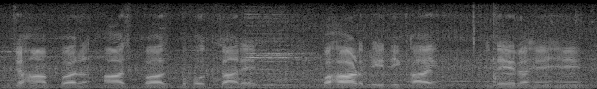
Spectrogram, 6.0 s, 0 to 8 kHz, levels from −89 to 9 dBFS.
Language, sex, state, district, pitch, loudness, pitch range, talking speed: Hindi, male, Bihar, Jamui, 105 Hz, -28 LUFS, 100-105 Hz, 110 wpm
